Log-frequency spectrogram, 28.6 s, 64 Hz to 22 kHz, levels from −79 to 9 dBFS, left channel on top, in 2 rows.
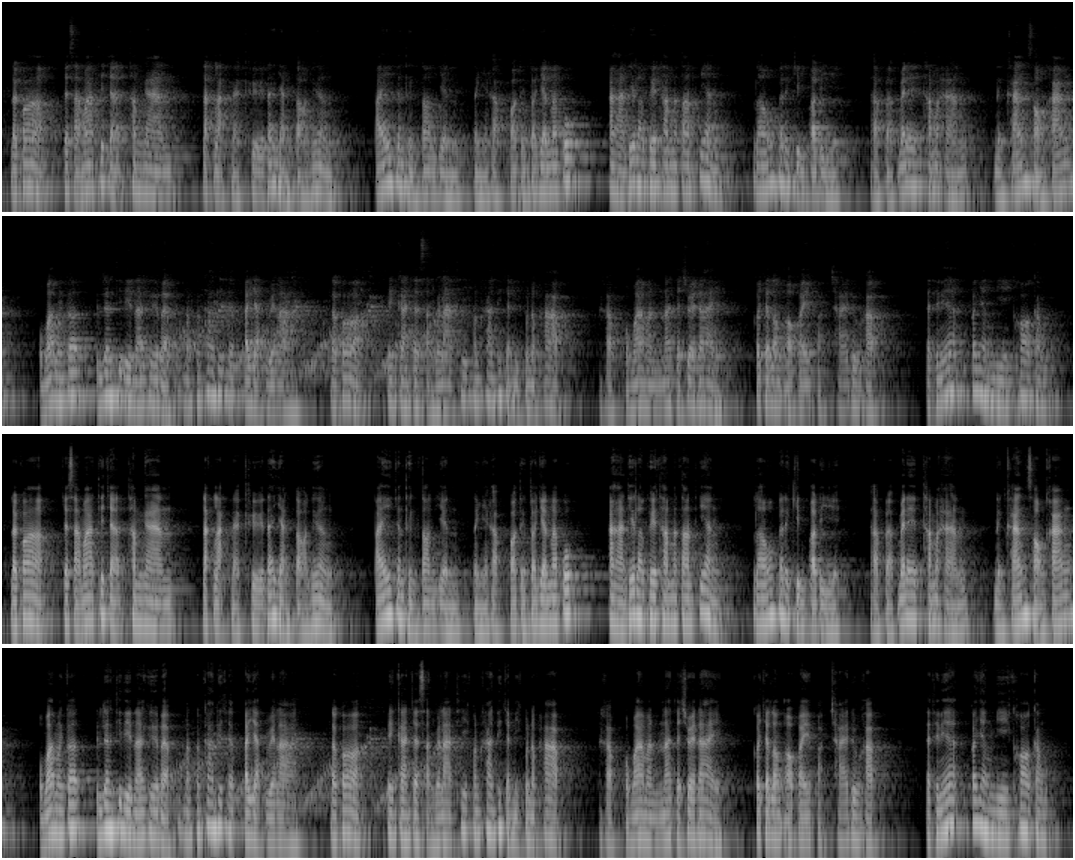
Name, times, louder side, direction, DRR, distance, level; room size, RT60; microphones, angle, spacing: voice 1, 0.1-2.3 2.7-4.4 5.0-7.7 8.1-9.6 10.0-11.2 11.6-12.9 13.2-14.3 14.8-18.2 18.7-19.1 19.4-21.7 22.2-23.9 24.3-26.0 26.6-28.2, right 6 dB, 75° right, 14 dB, 0.4 m, -27 dB
sound 1, 16.2-20.6, right 1 dB, 35° right, 2.3 m, -42 dB
9.9 x 5.9 x 5.8 m, 1.1 s
head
